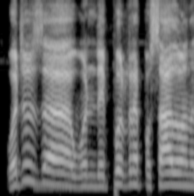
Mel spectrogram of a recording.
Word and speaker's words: Reposado: They do a vodka, a Raspado. I don't know. I forget what that is, but I think it's a Reposado. – Yeah. How do you say it? – Reposado.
